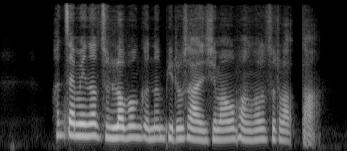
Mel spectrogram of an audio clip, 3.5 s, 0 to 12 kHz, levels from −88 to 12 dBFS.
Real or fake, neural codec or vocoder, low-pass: fake; codec, 16 kHz in and 24 kHz out, 0.9 kbps, LongCat-Audio-Codec, fine tuned four codebook decoder; 10.8 kHz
